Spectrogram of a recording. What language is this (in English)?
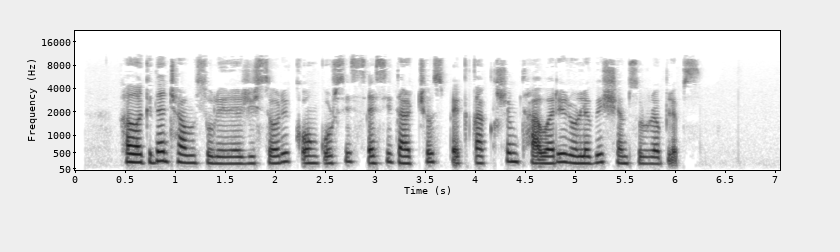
Georgian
